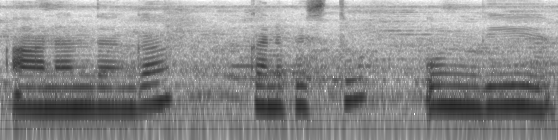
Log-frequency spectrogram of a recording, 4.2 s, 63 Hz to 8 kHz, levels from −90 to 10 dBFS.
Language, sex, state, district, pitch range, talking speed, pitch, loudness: Telugu, female, Andhra Pradesh, Sri Satya Sai, 195-245 Hz, 45 wpm, 210 Hz, -16 LUFS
